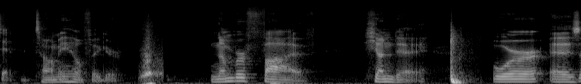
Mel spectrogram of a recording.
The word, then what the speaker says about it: Hilfiger: is a name uh I think people may mispronounce the last uh the the last name the first name I think is easy Tommy everyone knows that but Hill figure might be a little bit more confusing so that's how you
